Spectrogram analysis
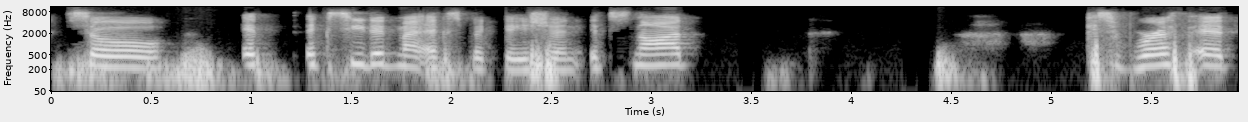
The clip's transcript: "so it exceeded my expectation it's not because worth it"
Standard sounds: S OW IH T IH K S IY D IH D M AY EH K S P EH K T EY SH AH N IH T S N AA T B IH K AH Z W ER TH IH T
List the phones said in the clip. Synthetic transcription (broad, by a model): S OW IH T IH K S IY D IH D M AY EH K S P EH K T EY SH AH N IH T S N AA T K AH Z W ER TH IH T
